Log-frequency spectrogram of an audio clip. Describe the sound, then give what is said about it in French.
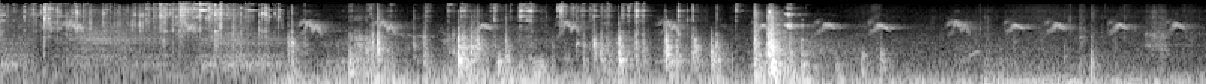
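An old bunch of keys jangles in irregular metallic bursts, rattling and clinking as someone tries them at a locked family mortuary chapel; a few short chirping calls repeat toward the end. “Ton vieux trousseau de clés, avant que tu changes la serrure. Il y en a peut-être une de la chapelle.”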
